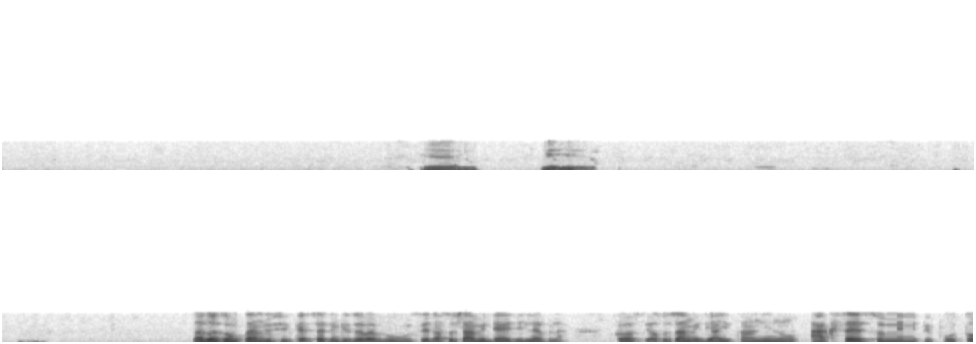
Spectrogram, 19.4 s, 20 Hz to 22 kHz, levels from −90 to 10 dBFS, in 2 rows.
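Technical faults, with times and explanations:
1.16–1.24 s, 4.44–4.48 s, 14.24–14.26 s (between "people will say that" and "media is a leveler"), 16.38–16.40 s (before "media you can you"), 18.58–18.82 s (after "can you know access"): packet loss with last packet repeated. Gaps of 80, 40, 20 and 20 ms, then 180 ms scattered over 240 ms, are filled by replaying the previous packet. That produces a robotic stutter and, during the longer runs, a 50 Hz buzz that fits 20 ms packets. On a spectrogram, a join that clicks shows as a thin vertical line with copied blocks between joins, and the waveform shows identical segments repeated back to back.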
